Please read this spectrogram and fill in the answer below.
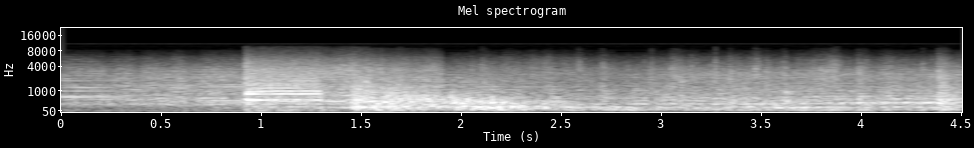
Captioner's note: booming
